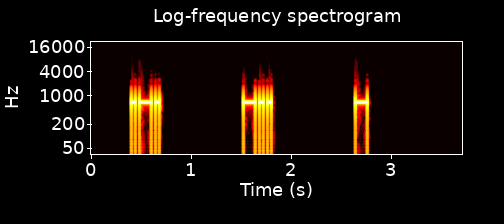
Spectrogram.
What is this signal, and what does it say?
Morse code, heard as a keyed tone, about 30 wpm, spaced as for 9 wpm, 700 Hz. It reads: RDT
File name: Lesson 17e - Letter u - Three Characters 30wpm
